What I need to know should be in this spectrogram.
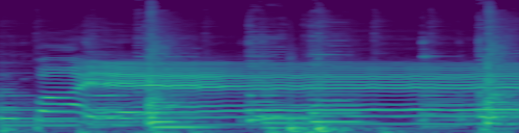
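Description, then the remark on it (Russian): A loud housefly buzzing at a window drones continuously for a few seconds, its pitch swooping and wavering as it goes, with no talking over it. “Сдуру частенько жужжит у окна.”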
